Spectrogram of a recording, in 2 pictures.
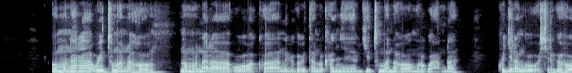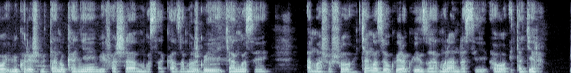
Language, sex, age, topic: Kinyarwanda, male, 25-35, government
